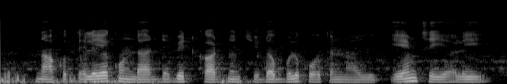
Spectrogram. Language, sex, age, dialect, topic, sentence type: Telugu, male, 18-24, Utterandhra, banking, question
